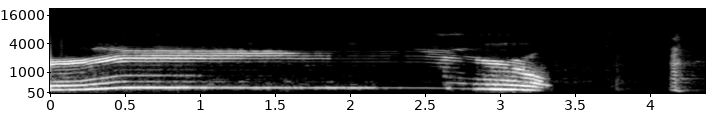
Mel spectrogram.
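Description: A man shouts a long, drawn-out cry over an online call.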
